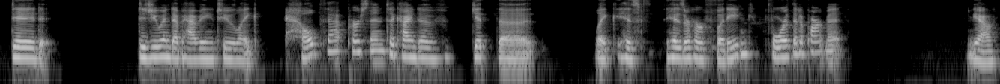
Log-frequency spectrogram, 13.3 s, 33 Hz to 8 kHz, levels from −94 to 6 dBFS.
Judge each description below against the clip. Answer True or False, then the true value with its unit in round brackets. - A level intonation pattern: False (3.2 semitones)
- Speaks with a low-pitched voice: False (180 Hz)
